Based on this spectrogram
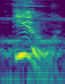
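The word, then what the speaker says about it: Yuu: You. Not you. Because his name is spelled Y-U-U, because we can't have nice things.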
